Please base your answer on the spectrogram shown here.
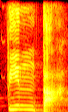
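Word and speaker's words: tinta: ভাষায় প্রেম গেল এবার হলো তিনতা টি আই এন টি এ তিনতা যেহেতু টি কে ত উচ্চারণ করে সেজন্য দুইটা টি এর জায়গায় ত বসায় লাগছে তো তিনতা মানে হলো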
